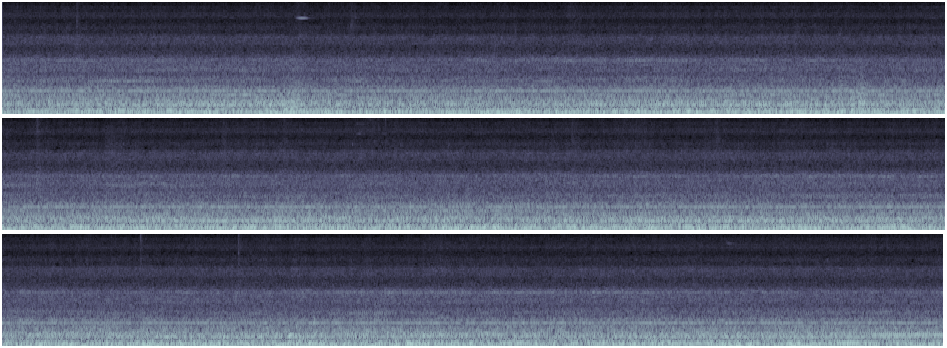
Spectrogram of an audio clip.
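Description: Steady low rumble of a passenger train carriage running along the track, heard from inside, with a faint steady hum running through it.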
